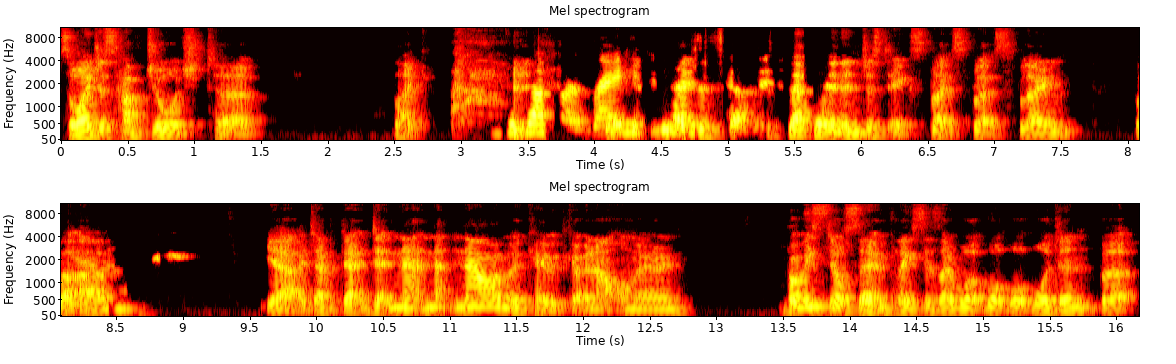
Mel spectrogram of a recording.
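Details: Adult man with Tourette syndrome that began about four years earlier after seizures and brain swelling; motor and vocal tics (whistling, swearing, word repetition) plus a stammer that followed a loss of speech. Vocal tics with stammer.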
